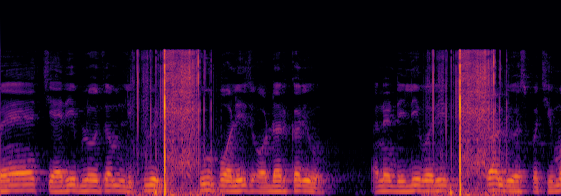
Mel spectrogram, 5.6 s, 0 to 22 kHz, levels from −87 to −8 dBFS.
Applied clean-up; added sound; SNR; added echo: none; Crack; -5 dB; none.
